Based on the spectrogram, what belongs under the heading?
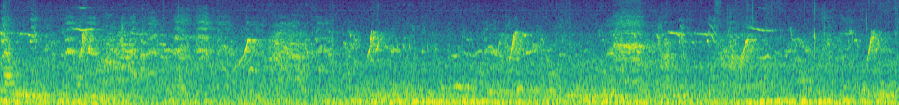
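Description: Birds chirping outdoors, short sharp calls every second or two, over a steady low hum.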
